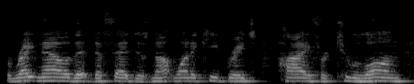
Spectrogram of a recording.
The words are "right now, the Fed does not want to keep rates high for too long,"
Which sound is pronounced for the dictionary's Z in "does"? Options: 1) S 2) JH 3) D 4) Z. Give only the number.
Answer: 4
